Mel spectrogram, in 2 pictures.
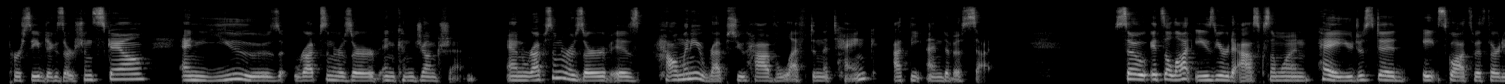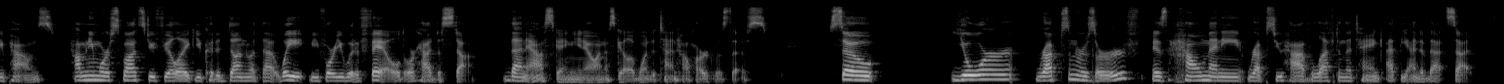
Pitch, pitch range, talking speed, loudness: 190 Hz, 180-215 Hz, 215 wpm, -30 LUFS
